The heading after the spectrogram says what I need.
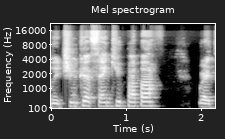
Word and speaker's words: Echuca: The word is Echuca. It's spelled E-C-H-U-C-A, Echuca.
